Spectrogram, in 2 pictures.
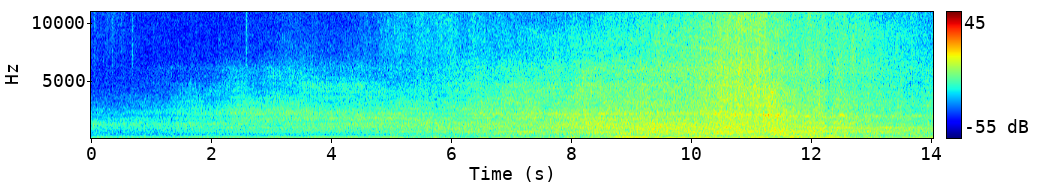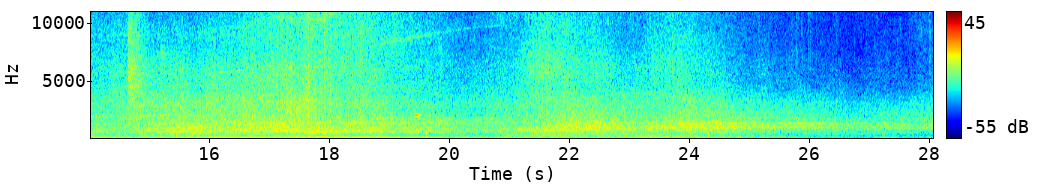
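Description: Leyland DAF fire-service water carrier's diesel engine driving past: the engine note and tyre noise build as it approaches, drop in pitch as it passes about nine seconds in, and stay strong as it pulls away. Another vehicle's road noise swells and fades near the end.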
